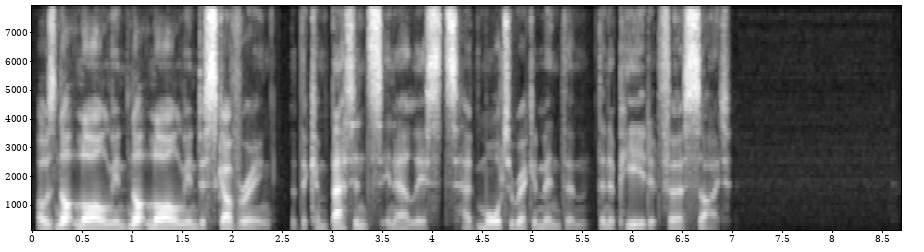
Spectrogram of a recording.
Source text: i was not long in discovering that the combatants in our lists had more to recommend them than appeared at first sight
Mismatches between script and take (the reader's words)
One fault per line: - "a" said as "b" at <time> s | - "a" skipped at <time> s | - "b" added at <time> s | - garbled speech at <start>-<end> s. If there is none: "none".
- "not long in" added at 1.0 s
